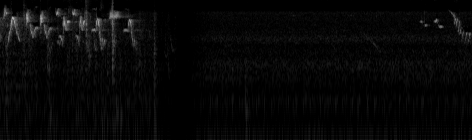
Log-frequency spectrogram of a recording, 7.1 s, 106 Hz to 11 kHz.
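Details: Indigo bunting in West Virginia, singing one June morning in 2023 after its spring return: about two seconds of high, bright paired chirps and slurs, then quiet with steady low rural background noise and a faint distant note near the end.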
